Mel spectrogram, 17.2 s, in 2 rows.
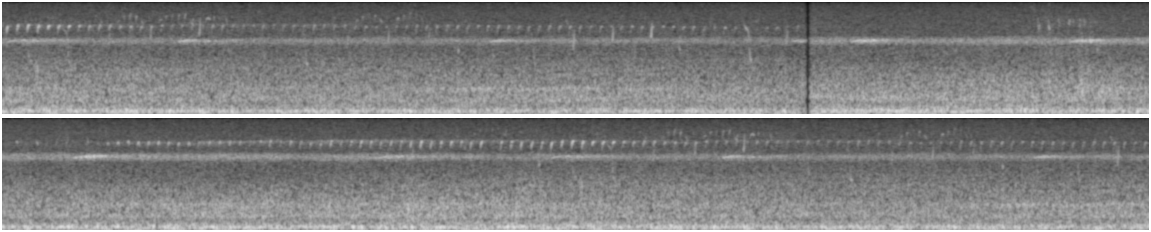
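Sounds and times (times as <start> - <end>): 
wetland ambience: 0.0 - 17.2.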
